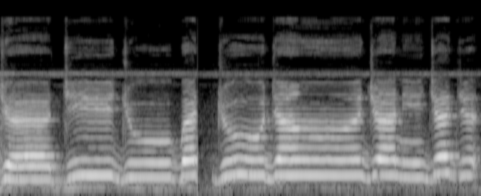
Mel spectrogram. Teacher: Selanjutnya yaitu huruf ja. Dilafalkan dengan menyentuhkan tengah lidah ke daerah-daerah langit.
